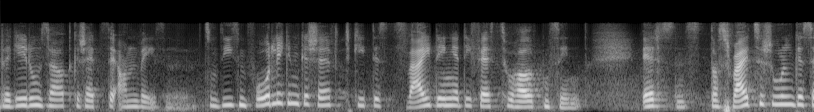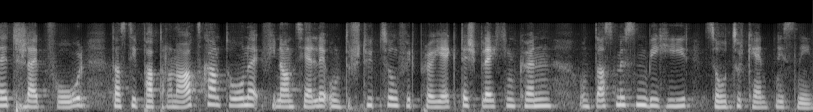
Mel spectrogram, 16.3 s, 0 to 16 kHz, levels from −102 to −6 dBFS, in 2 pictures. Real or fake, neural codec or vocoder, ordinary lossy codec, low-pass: fake; codec, 16 kHz, 1 kbps, X-Codec, HuBERT features, trained on LibriSpeech; none; 7.2 kHz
